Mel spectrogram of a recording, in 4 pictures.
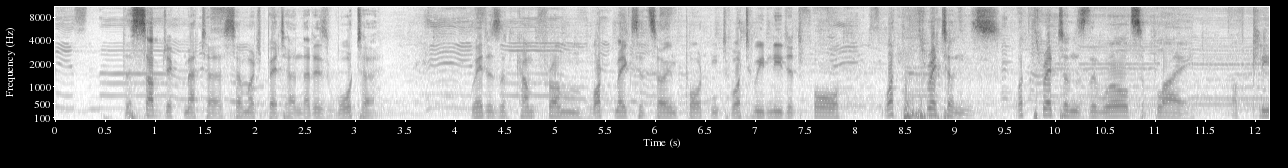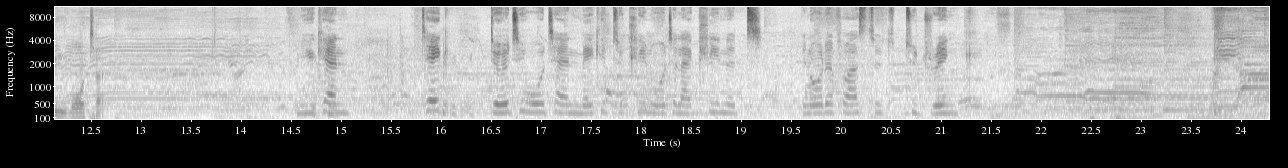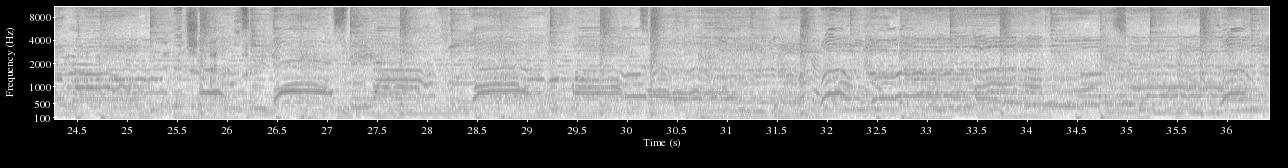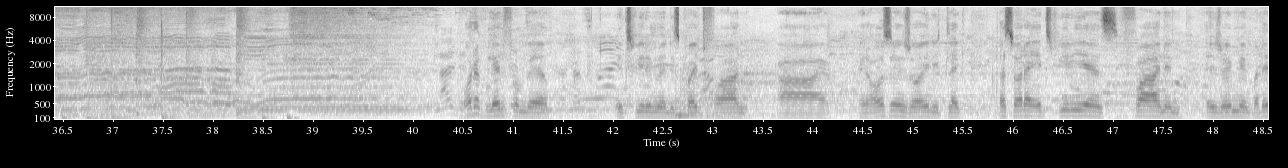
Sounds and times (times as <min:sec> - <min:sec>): Music: 0:00.0 - 0:17.1, 0:17.9 - 0:42.6.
